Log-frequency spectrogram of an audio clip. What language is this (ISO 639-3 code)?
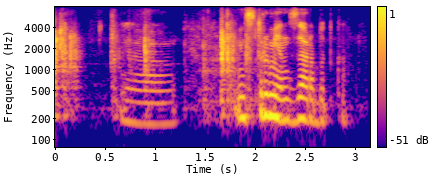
rus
